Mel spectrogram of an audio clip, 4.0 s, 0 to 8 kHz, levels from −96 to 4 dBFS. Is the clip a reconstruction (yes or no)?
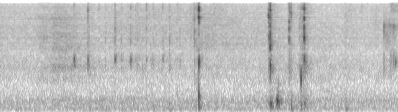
yes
